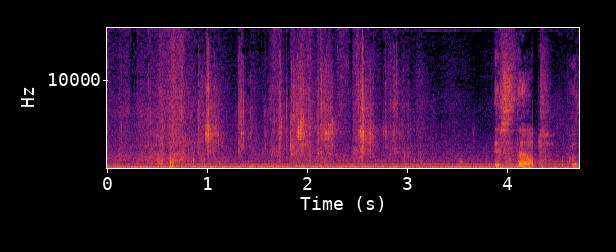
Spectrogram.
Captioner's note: pills rattling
